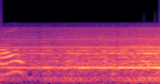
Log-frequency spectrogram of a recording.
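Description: Ice cream machine running, its vertical shaft and spiral blade churning ice cream mix in a stainless steel bowl: a steady mechanical hum with a constant tone.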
